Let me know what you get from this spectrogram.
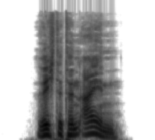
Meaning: inflection of einrichten: 1. first/third-person plural preterite 2. first/third-person plural subjunctive II
- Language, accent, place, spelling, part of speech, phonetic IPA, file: German, Germany, Berlin, richteten ein, verb, [ˌʁɪçtətn̩ ˈaɪ̯n], De-richteten ein.ogg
